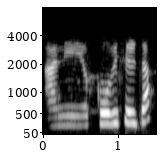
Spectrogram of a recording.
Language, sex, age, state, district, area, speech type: Marathi, female, 30-45, Maharashtra, Yavatmal, rural, conversation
